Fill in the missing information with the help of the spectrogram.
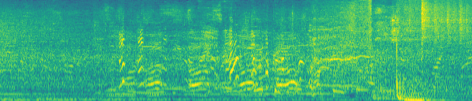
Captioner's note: all laughing; upbeat music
